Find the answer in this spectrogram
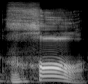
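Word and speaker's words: خَ: Kha. Come on, kha. So let's put a fatha on this. How do we pronounce it now? Kha. Kha. This is not g or g or whatever. Kha.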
